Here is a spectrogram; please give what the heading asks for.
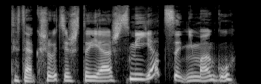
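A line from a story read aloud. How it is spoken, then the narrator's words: Snorting, princess. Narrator (Russian): фыркнула принцесса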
